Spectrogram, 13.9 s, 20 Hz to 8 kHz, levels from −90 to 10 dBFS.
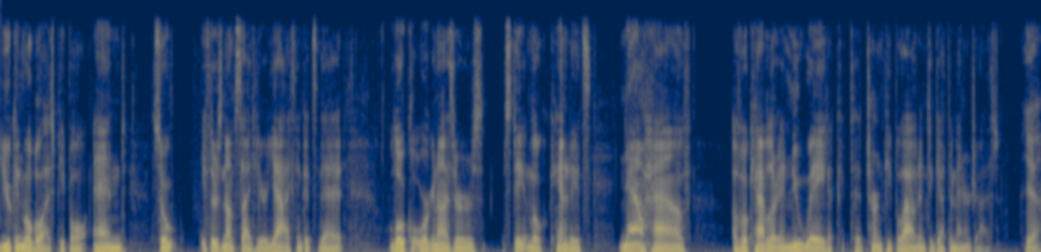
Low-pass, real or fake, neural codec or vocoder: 7.2 kHz; real; none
